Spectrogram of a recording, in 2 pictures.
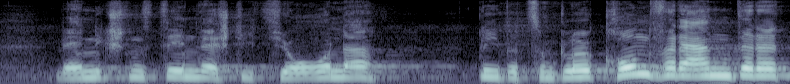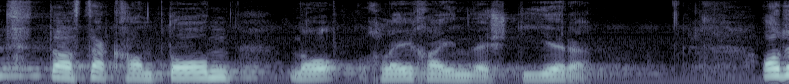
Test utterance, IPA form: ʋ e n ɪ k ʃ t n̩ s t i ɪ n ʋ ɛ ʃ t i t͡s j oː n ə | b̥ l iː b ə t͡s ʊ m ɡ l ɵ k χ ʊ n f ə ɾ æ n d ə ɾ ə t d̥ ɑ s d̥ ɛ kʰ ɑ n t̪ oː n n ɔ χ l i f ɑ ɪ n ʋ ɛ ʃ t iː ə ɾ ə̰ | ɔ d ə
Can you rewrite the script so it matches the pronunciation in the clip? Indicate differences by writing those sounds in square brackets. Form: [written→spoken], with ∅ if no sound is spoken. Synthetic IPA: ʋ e n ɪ k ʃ t n̩ s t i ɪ n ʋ ɛ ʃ t i t͡s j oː n ə | b̥ l iː b ə t͡s ʊ m ɡ l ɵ k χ ʊ n f ə ɾ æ n d ə ɾ ə t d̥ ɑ s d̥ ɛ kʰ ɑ n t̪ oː n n ɔ χ l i [f→χ] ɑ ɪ n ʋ ɛ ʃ t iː ə ɾ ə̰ | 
